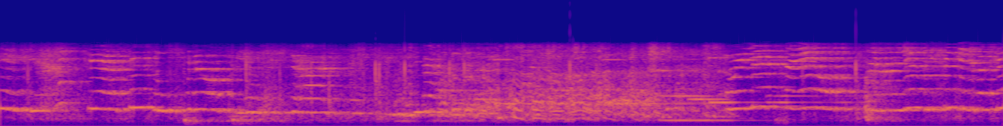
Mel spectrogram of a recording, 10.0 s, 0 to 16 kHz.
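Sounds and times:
woman singing in high voice: 0:00.0 - 0:04.4, 0:07.1 - 0:10.0.

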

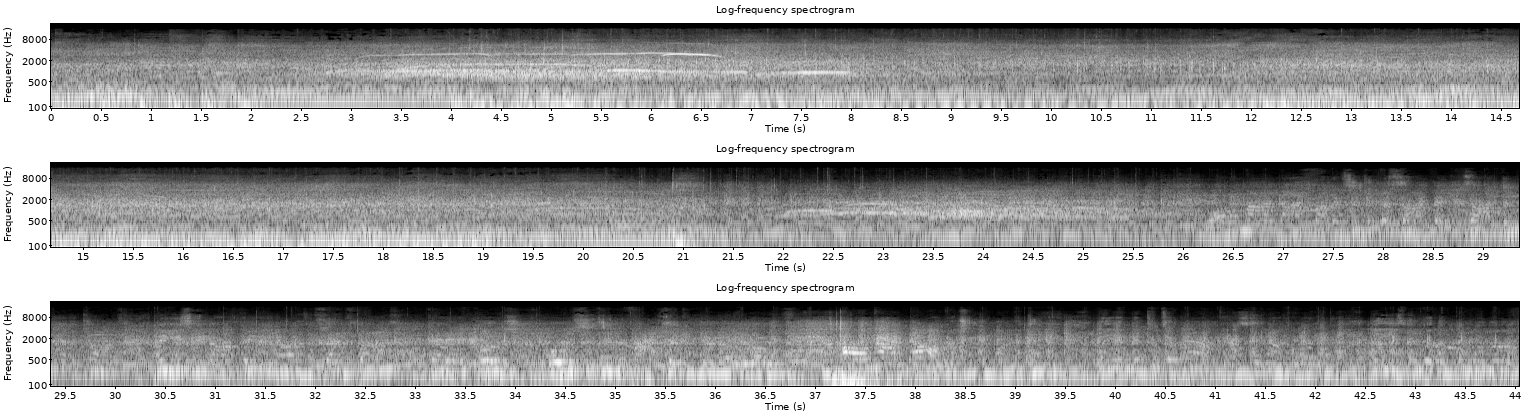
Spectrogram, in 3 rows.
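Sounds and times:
crowd cheering and shouting: 0:00.0 - 0:44.0
rock band playing live: 0:00.0 - 0:44.0.

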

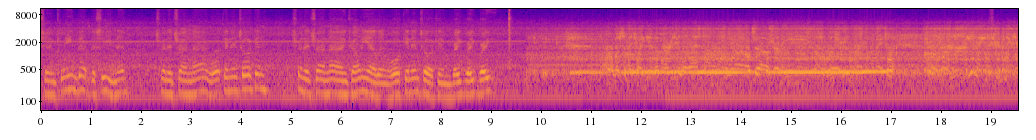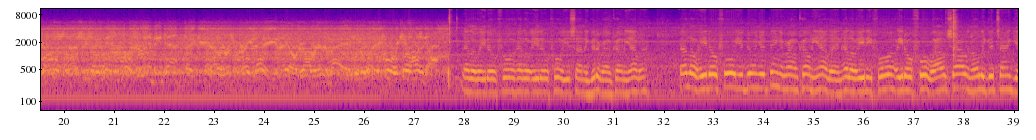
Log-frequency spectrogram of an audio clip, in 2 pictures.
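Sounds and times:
garbled radio voice: 0:09.7 - 0:31.7.

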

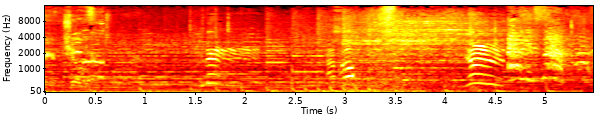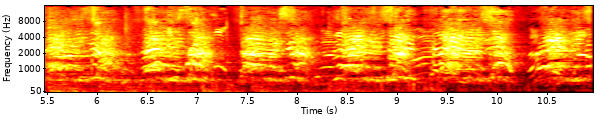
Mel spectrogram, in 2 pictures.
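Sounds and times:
children shouting and cheering: 0:04.3 - 0:10.9.

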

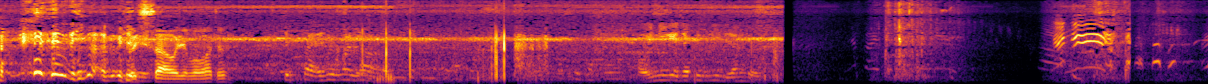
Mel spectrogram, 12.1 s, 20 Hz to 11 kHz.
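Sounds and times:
high-pitched cry: 0:10.4 - 0:11.3.

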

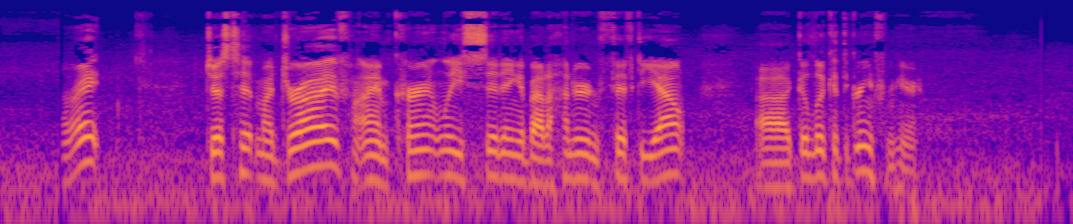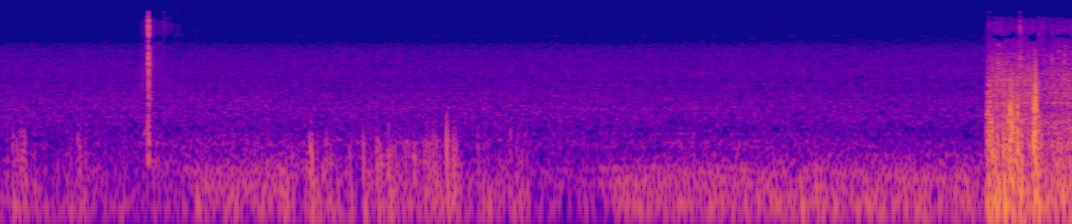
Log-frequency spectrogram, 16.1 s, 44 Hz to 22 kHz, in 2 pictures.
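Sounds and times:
wind rumble on microphone: 0:00.0 - 0:16.0
golf club striking ball: 0:09.1 - 0:09.4.

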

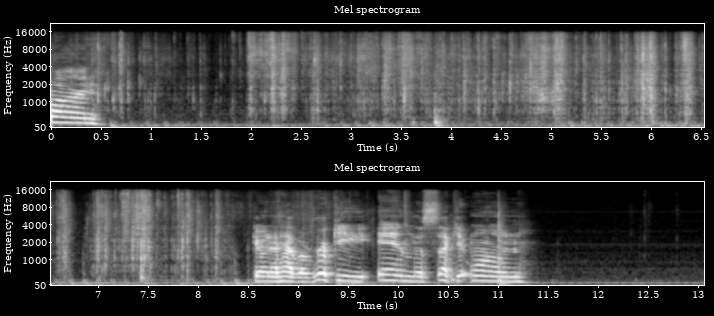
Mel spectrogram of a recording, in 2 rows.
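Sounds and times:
foil wrapper tearing and crinkling: 0:00.3 - 0:09.1.

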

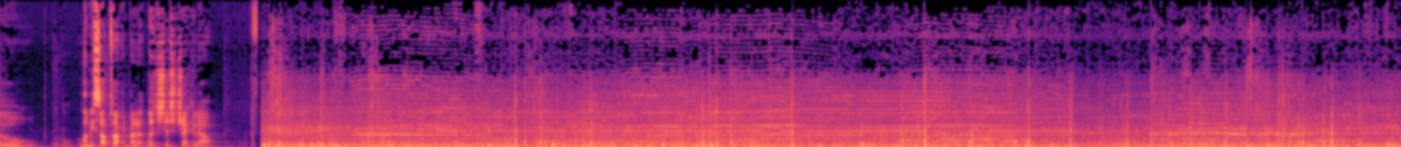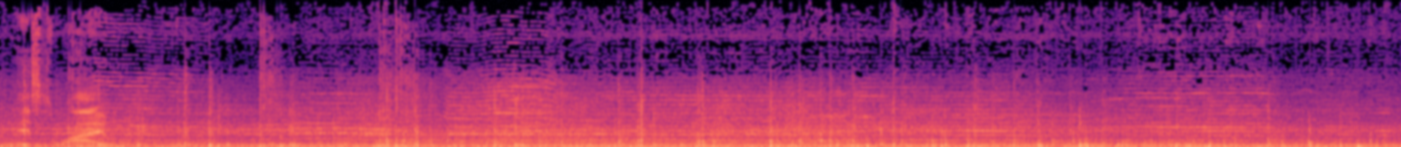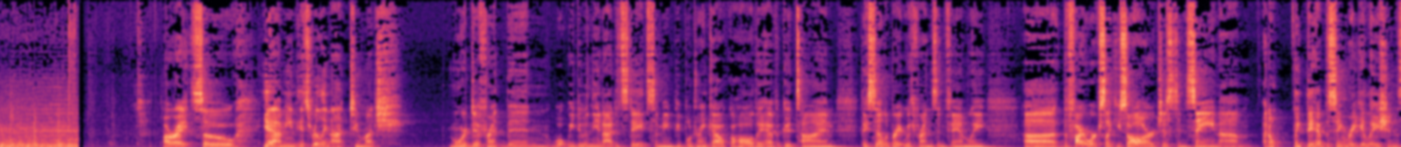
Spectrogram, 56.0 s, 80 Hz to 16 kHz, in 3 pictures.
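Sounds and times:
fireworks and firecrackers crackling: 0:03.4 - 0:38.5.

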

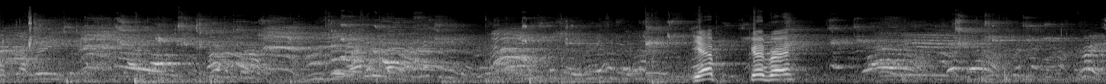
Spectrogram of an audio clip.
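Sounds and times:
shoes squeaking on hardwood floor: 0:00.2 - 0:10.8.

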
